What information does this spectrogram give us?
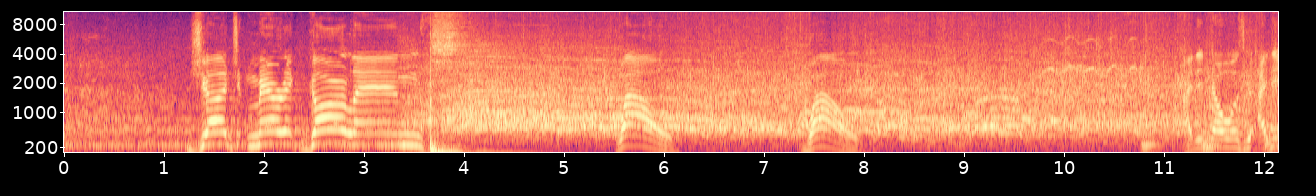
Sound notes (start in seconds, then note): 0.0 drum roll; 3.5 cheers and applause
